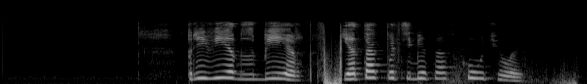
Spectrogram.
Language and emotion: Russian, positive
